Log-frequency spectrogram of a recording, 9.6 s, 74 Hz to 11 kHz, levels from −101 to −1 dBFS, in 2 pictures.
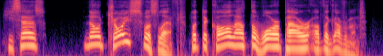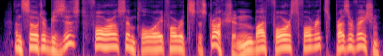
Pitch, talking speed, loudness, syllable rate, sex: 155 Hz, 190 wpm, -19 LUFS, 5.0 syllables/s, male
